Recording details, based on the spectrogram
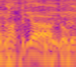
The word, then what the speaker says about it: macchiato: That's how you say it as well, macchiato.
